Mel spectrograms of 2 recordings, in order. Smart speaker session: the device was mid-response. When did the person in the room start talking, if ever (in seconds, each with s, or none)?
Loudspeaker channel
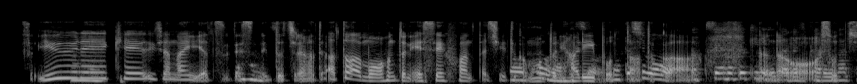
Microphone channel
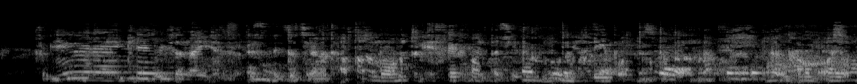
7.6 s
